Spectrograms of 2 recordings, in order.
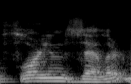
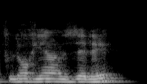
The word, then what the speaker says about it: Florian Zeller: Acho que há aqui uma ausência de peso, na minha opinião, que é, e vamos ver se eu sei pronunciar o nome dele, porque estou a ver agora que ele é francês, que é o Florian Zeller, mas devia ser Florian Zeller, provavelmente, que é o realizador de Father, que eu acho que é uma realização.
